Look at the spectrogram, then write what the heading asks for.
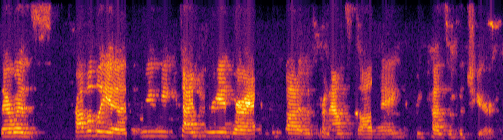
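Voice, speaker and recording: A woman chats playfully and giggles often during a group chat. Her voice sits fairly high, and the room around her is echoey, with a faint hiss. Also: level tone, normal speed, fairly bright tone, muffled recording. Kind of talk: casual chat.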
